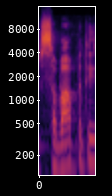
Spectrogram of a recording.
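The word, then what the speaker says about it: Sabapathy: I am Sabapati and I live in 57.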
